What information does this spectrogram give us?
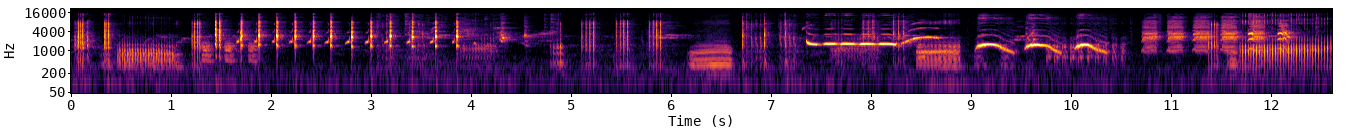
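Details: Nias hill myna in full song, displaying its stock of learned phrases to spur quiet mynas: a rapid string of sharp clicks and ticks, then drawn-out whistles rising and falling, ending in a steady hissing rasp.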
